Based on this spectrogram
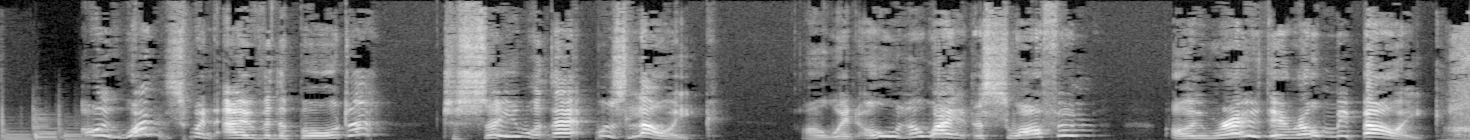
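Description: Putting on a character voice with a Suffolk accent, a woman speaks at an extremely high pitch and a moderate pace, her pitch swinging very widely over faint background music.

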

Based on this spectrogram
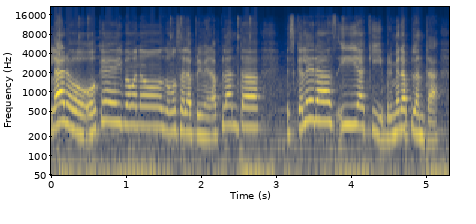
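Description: Against faint background music, a woman speaks at a moderate pace with a high pitch and lively intonation. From Mexico. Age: 20s. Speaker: gaming streamer. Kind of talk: reading game dialogue aloud.

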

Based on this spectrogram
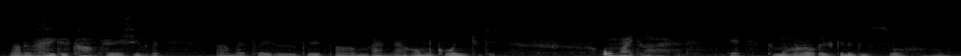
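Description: The voice is somewhat breathy, with a dark, mellow tone and monotone, flat intonation, moving at a moderate pace broken by long, frequent pauses over light background noise. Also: man. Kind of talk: casual vlog chat. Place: home room. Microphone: phone near.

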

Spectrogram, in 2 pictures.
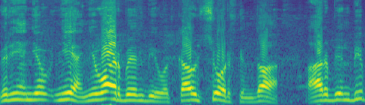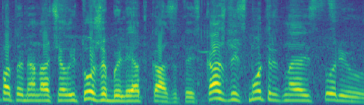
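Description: A man speaks at a high pitch and a moderate pace with ordinary pitch variation. The sound is dry with no echo, over light background noise. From Ukraine. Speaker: travel vlogger. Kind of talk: casual chat. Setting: outdoors. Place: cafe. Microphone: camera far.

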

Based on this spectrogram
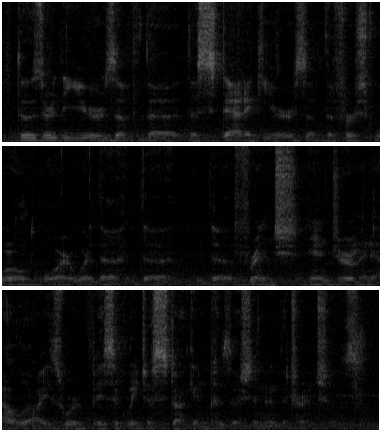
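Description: A man with a Pacific Northwest accent at a fairly slow pace, over noticeable background noise. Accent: Pacific Northwest American English. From US Pacific Northwest. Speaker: language teacher. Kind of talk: tutorial. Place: home room. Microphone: phone near.

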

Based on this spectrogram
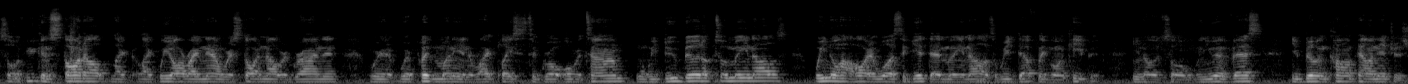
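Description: The speech moves at a very fast pace in a monotone, flat intonation. Light background noise is present. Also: man. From Lexington, Kentucky; Kentucky. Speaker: crypto investor; radio show guest or host. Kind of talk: casual chat. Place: studio. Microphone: studio mic.

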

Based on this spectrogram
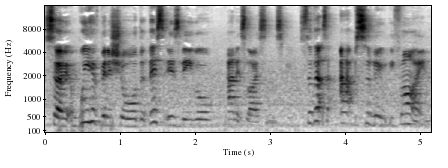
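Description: Noticeable background noise behind a woman speaking at a fairly quick pace. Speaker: travel vlogger. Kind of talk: casual vlog chat. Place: home room. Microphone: camera far.

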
